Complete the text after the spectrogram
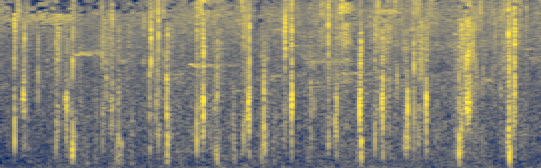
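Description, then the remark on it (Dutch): Quick, hurried footsteps pound along at a running pace, dozens of sharp impacts in an uneven rhythm over a faint background hiss, moderately loud, with no talking. “Rennen!”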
